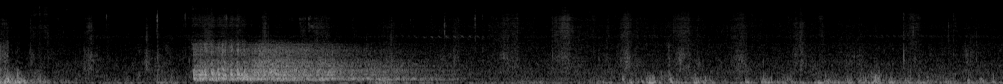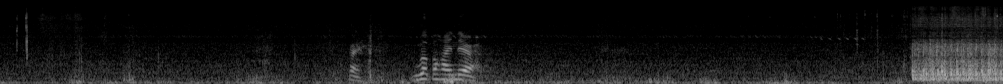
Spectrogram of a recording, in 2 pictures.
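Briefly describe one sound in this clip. Footsteps rustle through long grass.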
